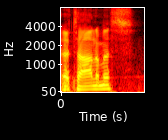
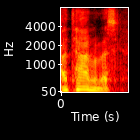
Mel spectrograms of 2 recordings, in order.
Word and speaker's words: autonomous: that again autonomous autonomous a tone like hippopotamus but autonomous yeah a ton of us I can see it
